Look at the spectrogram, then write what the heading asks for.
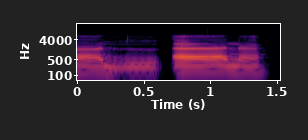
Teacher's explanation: Madnya panjang kemudian ketemu dengan sukun. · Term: mad lazim kilmi mukhaffaf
